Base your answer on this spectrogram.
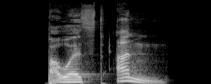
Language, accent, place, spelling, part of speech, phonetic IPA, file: German, Germany, Berlin, bauest an, verb, [ˌbaʊ̯əst ˈan], De-bauest an.ogg
- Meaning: second-person singular subjunctive I of anbauen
